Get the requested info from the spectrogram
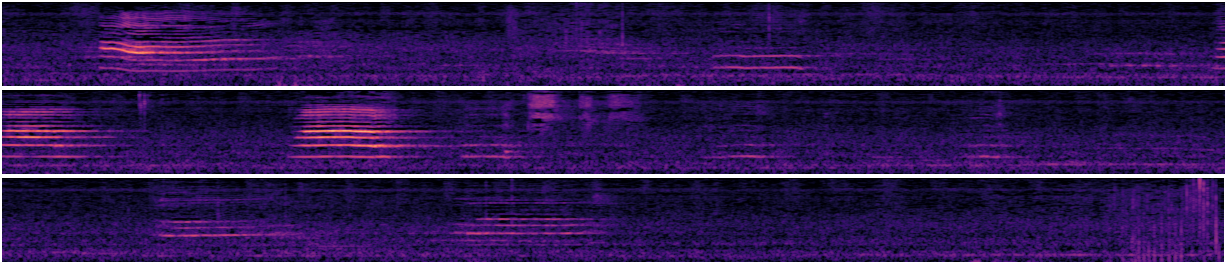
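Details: Young cat drinking water, letting out loud, sharply rising-and-falling meows in separated bursts, several strong ones near the start and middle, with softer mews between and a faint constant hum underneath.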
